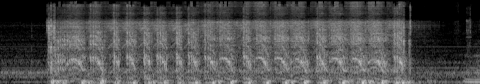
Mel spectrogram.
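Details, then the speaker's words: Kubota 3450 tractor diesel, abandoned for years, catches with hard uneven thumping about three per second after fuel work, then settles and runs; run briefly since it has no coolant; normal start and idle. "we'll try one more time it starts up and runs we'll leave it like [Music] that good"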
